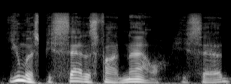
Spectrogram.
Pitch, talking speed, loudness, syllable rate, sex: 110 Hz, 180 wpm, -17 LUFS, 4.1 syllables/s, male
